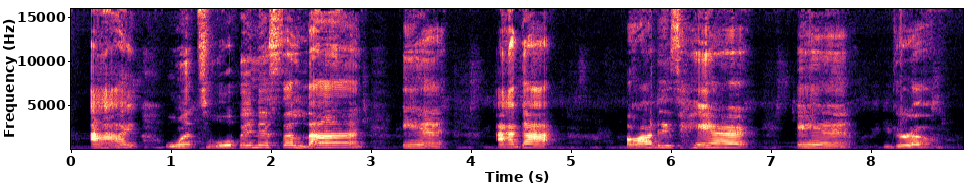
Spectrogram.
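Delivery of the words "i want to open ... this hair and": stumbling, very slow, halting, word-by-word reading. Imitating how Sierra talks in meetings: imitating Sierra reading off a prompter. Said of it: "this how you be talking in the meetings".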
